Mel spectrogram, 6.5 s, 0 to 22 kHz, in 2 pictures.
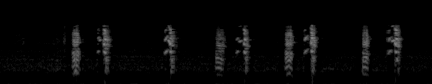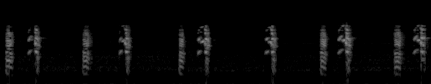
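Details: Female peregrine falcon visiting the nest and calling the male, Koszalin, 5 August 2023: rapid harsh chattering notes in pairs, about two per second, steady throughout, with a quiet background.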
